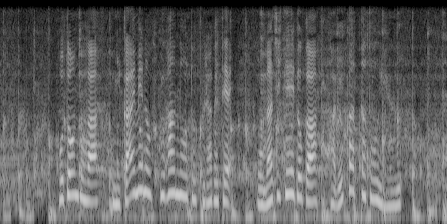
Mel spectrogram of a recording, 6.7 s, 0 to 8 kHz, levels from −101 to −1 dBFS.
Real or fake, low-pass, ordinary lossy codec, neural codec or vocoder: fake; 7.2 kHz; none; codec, 16 kHz, 4 kbps, FunCodec, trained on Chinese and English, 50 frames a second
